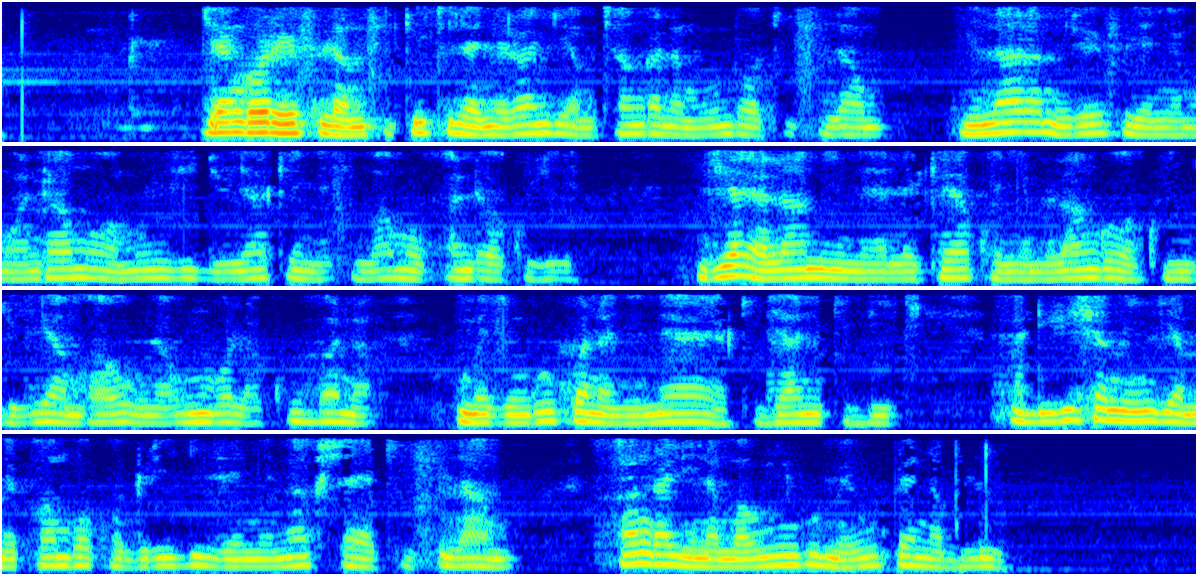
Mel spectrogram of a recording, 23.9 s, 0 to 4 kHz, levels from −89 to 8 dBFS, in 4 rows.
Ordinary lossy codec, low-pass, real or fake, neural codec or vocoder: AAC, 16 kbps; 3.6 kHz; real; none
